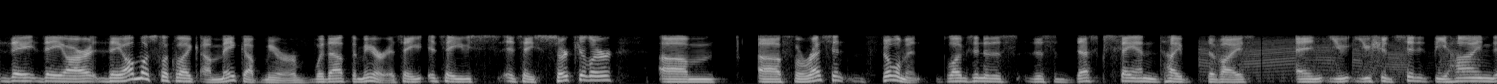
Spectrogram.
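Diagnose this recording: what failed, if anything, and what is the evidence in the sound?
The failure is at the codec stage. The whole recording has passed through the AMR narrowband mobile codec. Nothing above 3.8 kHz survives, so sibilants lose their edge and the speech sounds boxed in. The damage is plainly audible for the full length: a buzzy, synthetic texture on voiced sounds. AMR-NB rebuilds speech from a vocal-tract model excited by a few pulses per 5 ms slice, and detail is lost. The level of damage fits a high-rate mode at 10.2 kbps.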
